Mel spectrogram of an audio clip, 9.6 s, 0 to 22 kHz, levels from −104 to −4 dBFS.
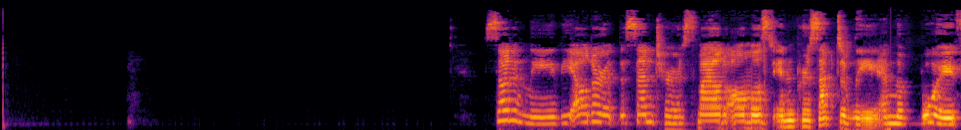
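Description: Speech that takes on a rough, robotic buzz from 6.59 to 8.90 s, with the level pulsing by about 11 dB at around 200 Hz: overlap-add ripple, where reassembled windowed frames overlap without summing to constant gain.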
